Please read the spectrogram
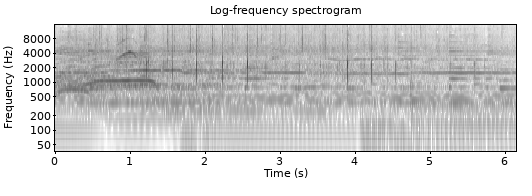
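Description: Live country band playing a slow passage: plucked acoustic guitar and banjo notes over long held chords.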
